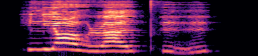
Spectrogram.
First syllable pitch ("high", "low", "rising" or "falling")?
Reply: falling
